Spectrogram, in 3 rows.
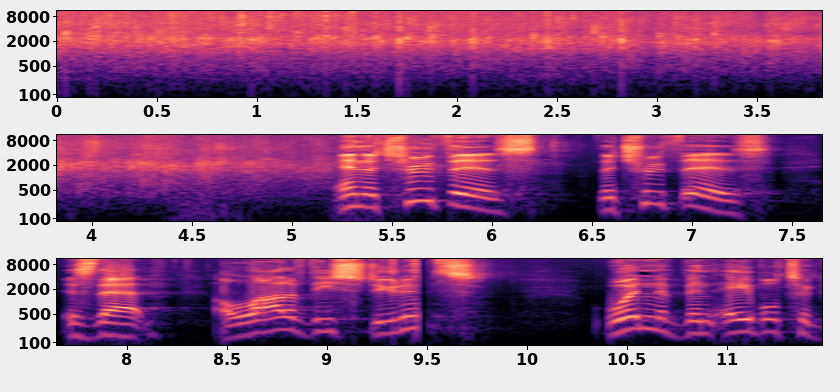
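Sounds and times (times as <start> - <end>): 
audience applauding students: 0.0 - 5.4
speech: 5.2 - 9.8, 10.4 - 11.4.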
